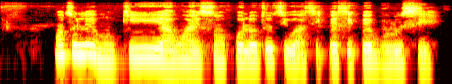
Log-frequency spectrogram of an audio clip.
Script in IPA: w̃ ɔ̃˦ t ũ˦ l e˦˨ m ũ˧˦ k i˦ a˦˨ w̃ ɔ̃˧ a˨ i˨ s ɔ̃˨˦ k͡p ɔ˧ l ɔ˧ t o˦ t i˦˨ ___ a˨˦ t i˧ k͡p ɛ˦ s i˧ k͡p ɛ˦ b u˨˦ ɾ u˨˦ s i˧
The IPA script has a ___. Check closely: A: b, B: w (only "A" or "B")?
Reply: B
